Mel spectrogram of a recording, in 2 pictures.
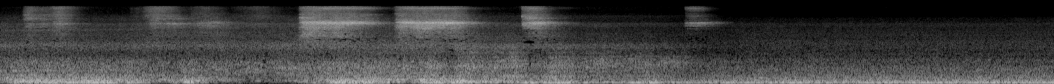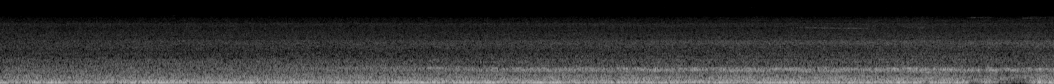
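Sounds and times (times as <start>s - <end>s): electric train pulling in: 0.0s - 21.0s
train whine: 0.0s - 21.0s.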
